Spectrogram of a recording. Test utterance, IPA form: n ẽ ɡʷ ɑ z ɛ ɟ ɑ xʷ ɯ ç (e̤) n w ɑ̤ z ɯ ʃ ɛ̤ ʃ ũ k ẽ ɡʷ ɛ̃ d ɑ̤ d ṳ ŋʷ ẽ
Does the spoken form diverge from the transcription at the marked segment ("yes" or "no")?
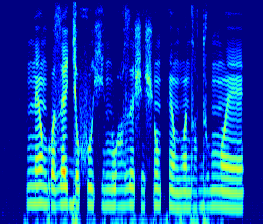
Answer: no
